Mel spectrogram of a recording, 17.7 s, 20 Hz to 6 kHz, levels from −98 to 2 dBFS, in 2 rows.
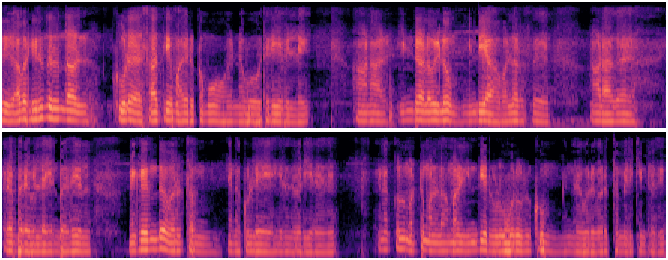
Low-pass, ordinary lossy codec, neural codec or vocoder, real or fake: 5.4 kHz; AAC, 24 kbps; none; real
